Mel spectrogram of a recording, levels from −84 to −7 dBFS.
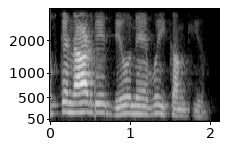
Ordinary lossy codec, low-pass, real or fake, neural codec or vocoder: Opus, 32 kbps; 3.6 kHz; real; none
